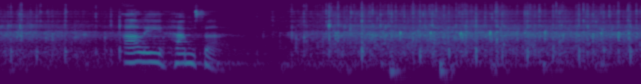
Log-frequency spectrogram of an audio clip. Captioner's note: audience applauding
